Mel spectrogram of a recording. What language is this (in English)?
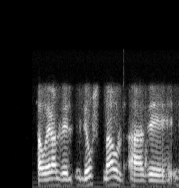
Icelandic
